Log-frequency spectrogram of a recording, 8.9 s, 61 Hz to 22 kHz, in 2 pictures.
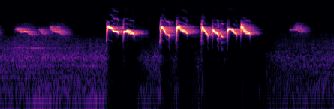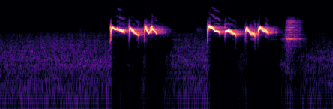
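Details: Malaysian oriental white-eye in a cage, minor moult, 24 August 2023. Soft twitters lead into loud, rapid strings of high descending whistles, a lull of background hum, then two more bright whistled bursts.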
